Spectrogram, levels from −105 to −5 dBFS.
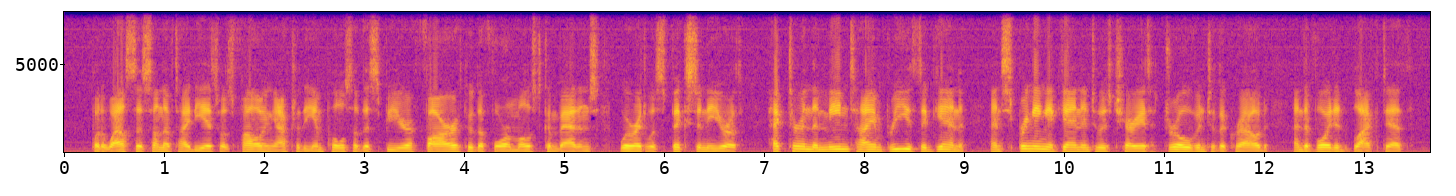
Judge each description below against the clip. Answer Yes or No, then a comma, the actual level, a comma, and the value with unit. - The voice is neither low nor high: No, low, 115 Hz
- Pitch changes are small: Yes, narrow, 2.2 semitones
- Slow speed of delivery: No, average, 200 wpm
